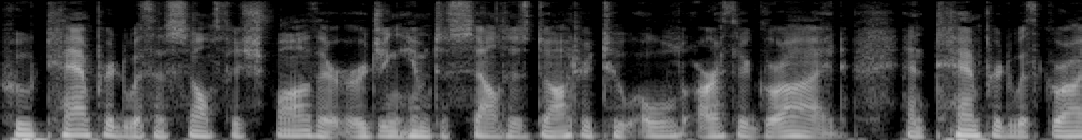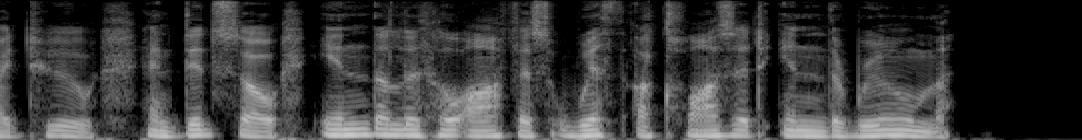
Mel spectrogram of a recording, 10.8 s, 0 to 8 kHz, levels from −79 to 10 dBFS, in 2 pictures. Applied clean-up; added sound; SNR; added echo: none; none; none; none.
